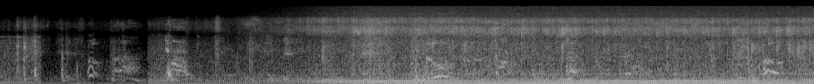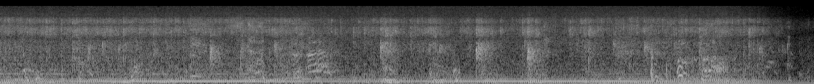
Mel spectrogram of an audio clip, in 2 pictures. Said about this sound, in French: Eh, ils prennent une bonne douche.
